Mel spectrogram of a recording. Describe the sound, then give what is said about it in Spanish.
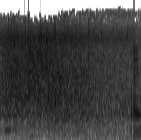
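An audience applauds loudly, a dense, steady wash of clapping that holds for about three seconds without letting up, with no one speaking over it. “Fuerte el aplauso a nuestro hermano que estos son los que están ahí.”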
